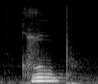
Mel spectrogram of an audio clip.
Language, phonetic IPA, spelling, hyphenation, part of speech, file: Ukrainian, [kɫub], клуб, клуб, noun, Uk-клуб.ogg
- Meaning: 1. club (association of members) 2. nightclub, night club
